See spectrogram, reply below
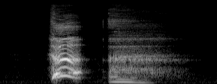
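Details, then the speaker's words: Person who thinks they ate too fast; a sharp voiced gulp, then a longer strained vocal sound fading away; hiccups. "I think I ate too fast. Uh, well, that didn't work. Got the weirdest hiccups ever."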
